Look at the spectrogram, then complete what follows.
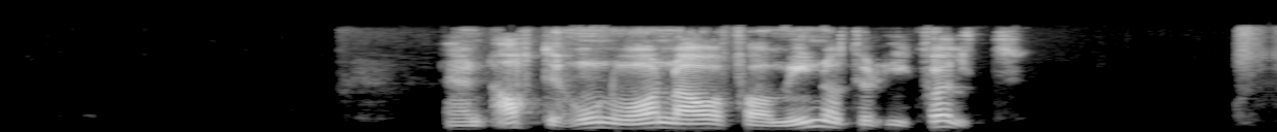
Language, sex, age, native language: Icelandic, male, 30-39, Icelandic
